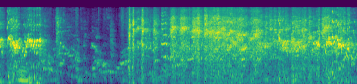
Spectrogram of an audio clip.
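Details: A group of brightly colored lovebirds chatter together in a steady wash of high, squeaky chirps and squeals. It is briefly quieter near the start, then grows into a continuous, busy chorus.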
